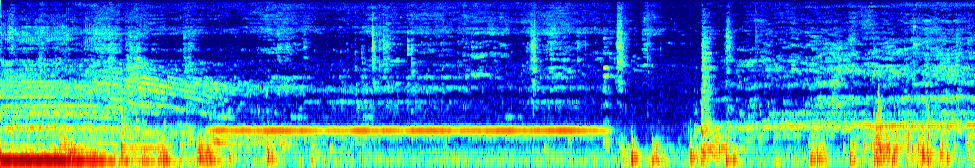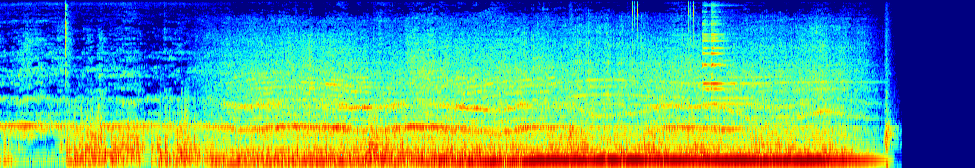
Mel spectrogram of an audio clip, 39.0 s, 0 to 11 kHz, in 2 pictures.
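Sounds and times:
mechanical drone: 0.0s - 37.2s
machinery knocks and clatter: 30.1s - 34.8s.

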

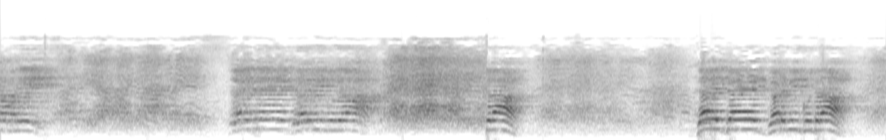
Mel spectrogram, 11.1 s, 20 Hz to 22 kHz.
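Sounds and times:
chanting in long held notes: 0.0s - 2.9s, 4.7s - 8.8s
crowd reciting in unison: 0.0s - 11.0s.

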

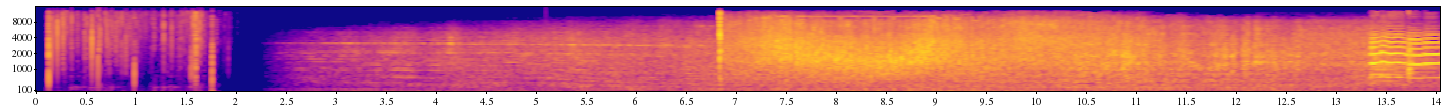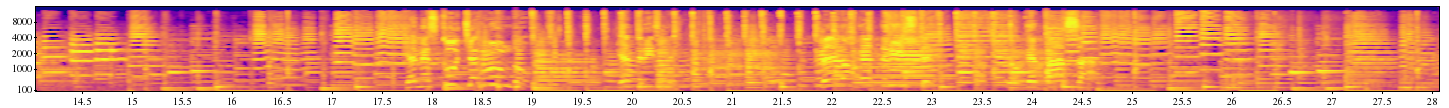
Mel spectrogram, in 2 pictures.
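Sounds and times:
crackling clicks: 0.0s - 2.1s
salsa band with brass: 13.3s - 28.0s.

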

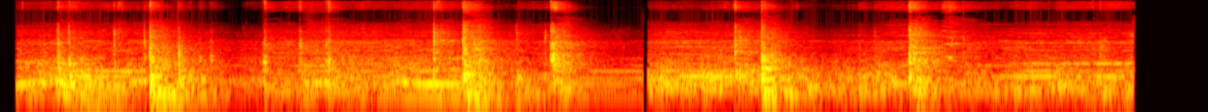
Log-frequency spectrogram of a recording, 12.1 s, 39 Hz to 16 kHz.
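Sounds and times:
music: 0.2s - 11.4s.

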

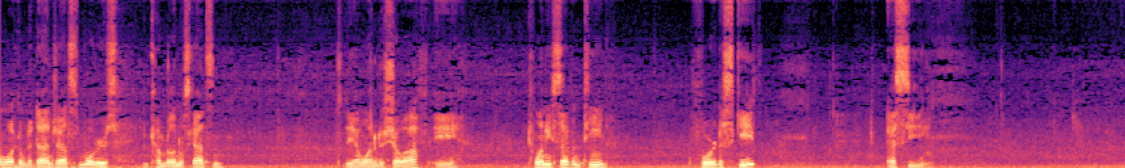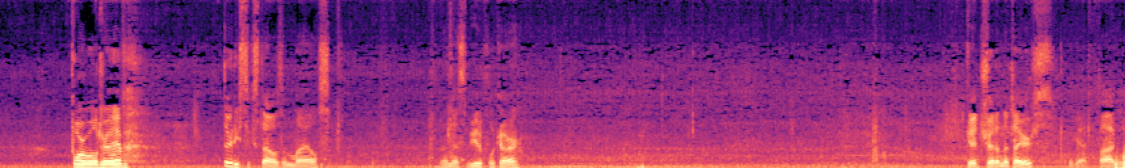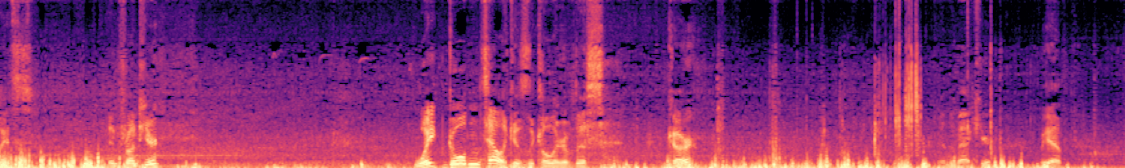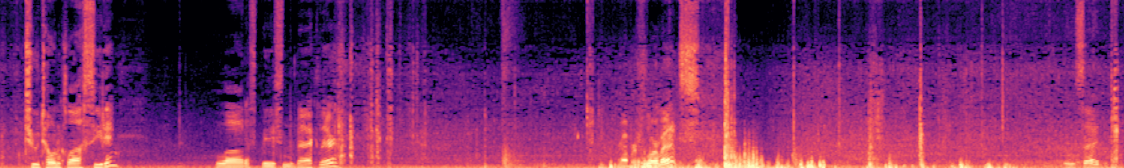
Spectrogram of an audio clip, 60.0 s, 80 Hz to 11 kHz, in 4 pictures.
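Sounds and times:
car engine idling: 0.0s - 59.9s
vehicle low hum: 0.0s - 59.9s
faint rustles: 25.2s - 28.0s.

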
